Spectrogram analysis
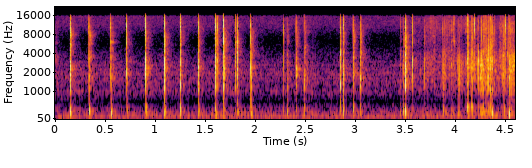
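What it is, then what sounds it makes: Plastic mini highlighters in a plastic tray. Long nails tap and scratch six small, hollow, pastel capsule-shaped plastic mini highlighters in a clear plastic holder. The result is a string of sharp, bright clicks with almost no ring, growing into a denser crinkly scratching toward the end.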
